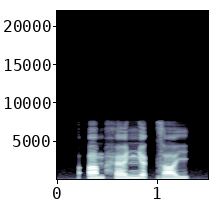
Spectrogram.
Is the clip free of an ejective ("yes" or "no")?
yes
